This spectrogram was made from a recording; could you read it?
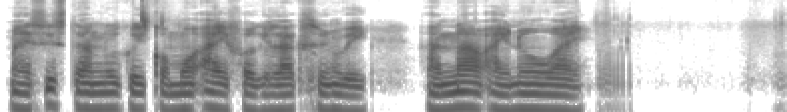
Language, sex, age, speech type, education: Nigerian Pidgin, male, 15-29, spontaneous, tertiary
